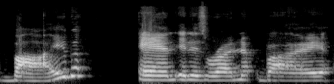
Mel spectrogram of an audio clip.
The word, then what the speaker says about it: Vyb: a company called Vibe spelled vyb but it's supposed to be pronounced like Vibe and it is run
